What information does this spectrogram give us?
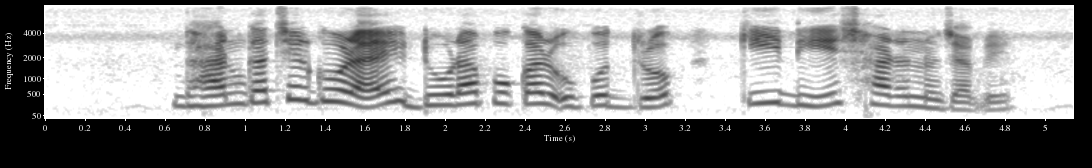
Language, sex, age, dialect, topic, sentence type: Bengali, female, 18-24, Rajbangshi, agriculture, question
